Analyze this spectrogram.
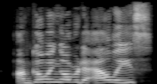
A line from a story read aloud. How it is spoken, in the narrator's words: hollers as she runs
